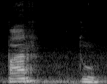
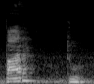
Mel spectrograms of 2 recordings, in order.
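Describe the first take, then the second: Both takes have the same delivery.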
